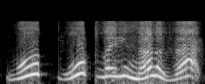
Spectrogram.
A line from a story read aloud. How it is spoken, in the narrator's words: cried Mickey aghast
